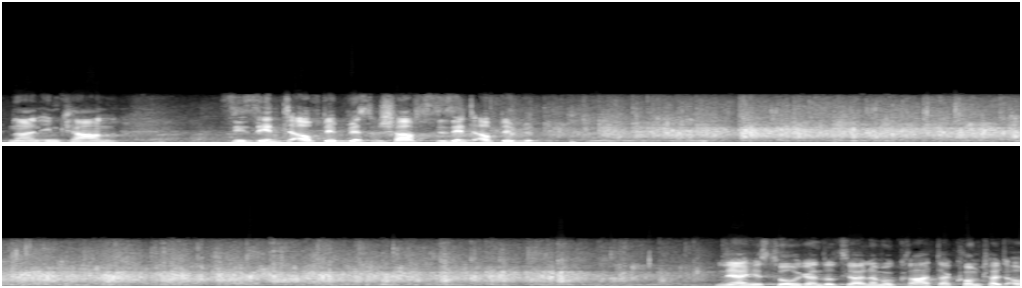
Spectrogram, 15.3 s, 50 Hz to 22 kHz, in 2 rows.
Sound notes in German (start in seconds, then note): 3.3 Beifall SPD, BÜNDNIS 90/DIE GRÜNEN, Freie Demokraten und DIE LINKE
